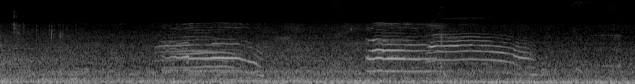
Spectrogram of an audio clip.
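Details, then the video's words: Cats meowing before eating, a little cat and a tom cat among others: two long drawn-out harmonic meows, the first falling at its end, the second wavering and slightly overlapped by a second voice, over a steady low rumble. "Little cat and tom cat meow and other cats too before eating"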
